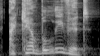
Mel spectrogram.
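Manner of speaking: high, astonished I can't believe it; disbelief. Real, not acted. Fan stunned by the win, high astonished disbelief. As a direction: gasp it out, caught off guard.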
